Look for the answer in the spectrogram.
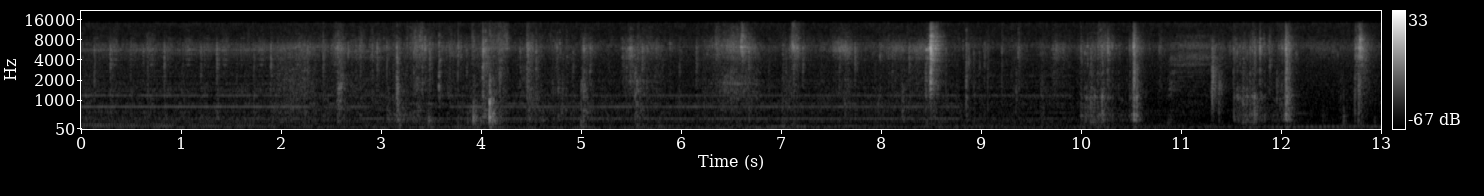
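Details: Canon G2000 printer after cleaning and regreasing dried grease on print head carriage and gears with white grease: soft whir with scattered light clicks, no grinding; now running quietly and normally.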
